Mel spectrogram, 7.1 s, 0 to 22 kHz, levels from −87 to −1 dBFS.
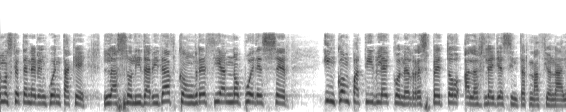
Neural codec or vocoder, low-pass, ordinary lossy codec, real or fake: codec, 16 kHz, 8 kbps, FreqCodec, larger model; 7.2 kHz; none; fake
